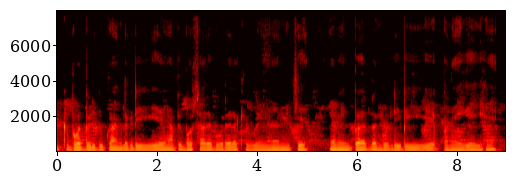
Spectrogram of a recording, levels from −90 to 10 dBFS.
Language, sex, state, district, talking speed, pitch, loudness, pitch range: Hindi, male, Jharkhand, Jamtara, 160 wpm, 115 Hz, -35 LUFS, 115-120 Hz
